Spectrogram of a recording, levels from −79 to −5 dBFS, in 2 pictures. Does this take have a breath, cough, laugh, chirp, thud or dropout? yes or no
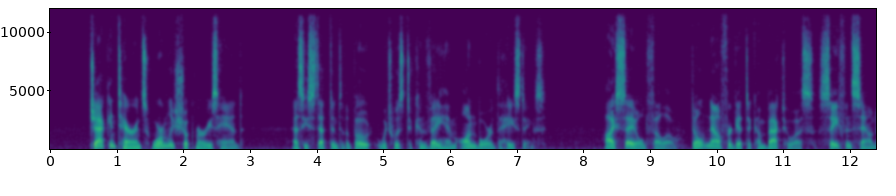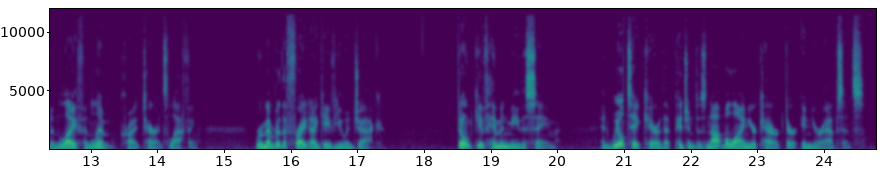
no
